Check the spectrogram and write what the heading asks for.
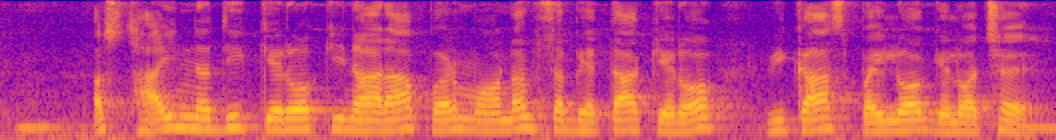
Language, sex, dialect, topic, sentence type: Maithili, male, Angika, agriculture, statement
